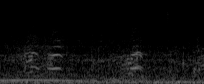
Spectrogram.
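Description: Bird calls: short honk-like calls that rise and fall, coming in small clusters. A low steady hum runs under them for about the first second.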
